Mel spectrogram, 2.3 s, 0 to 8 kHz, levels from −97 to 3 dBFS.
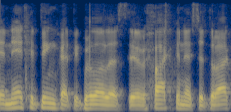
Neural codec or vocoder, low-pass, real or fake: codec, 24 kHz, 0.9 kbps, WavTokenizer, small release; 7.2 kHz; fake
